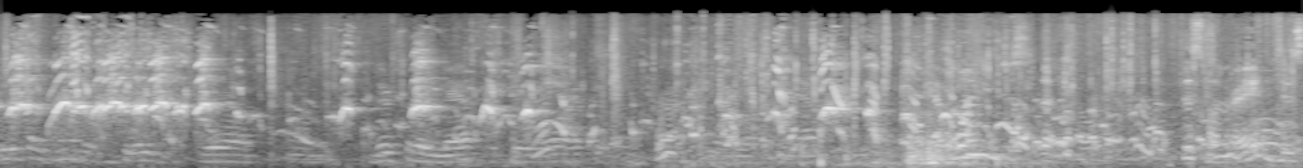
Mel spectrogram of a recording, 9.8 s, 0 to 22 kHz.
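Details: A crowd of young Standard Poodle puppies, from litters aged three and five weeks, at a kennel visit near Columbia Falls, Montana, November 22, 2013. They make constant squeaky whines and short yelps, while a woman coos and talks.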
